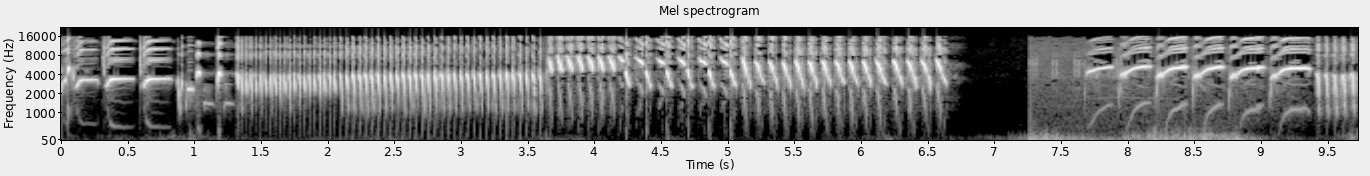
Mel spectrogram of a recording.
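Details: Song of a yellow canary for teaching young birds: clipped whistles, then a long fast buzzy trill and higher rapid rolls, a short pause with low knocking, and upward-flicking whistled notes.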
